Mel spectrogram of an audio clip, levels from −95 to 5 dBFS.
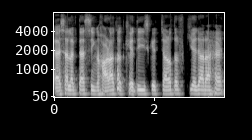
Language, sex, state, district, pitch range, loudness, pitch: Hindi, male, Bihar, Gopalganj, 130-140 Hz, -17 LUFS, 135 Hz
